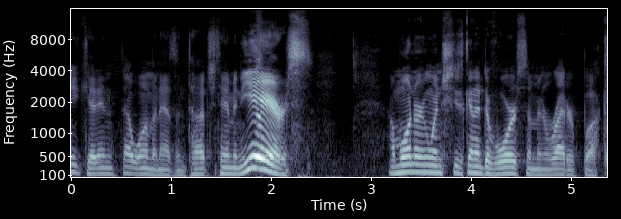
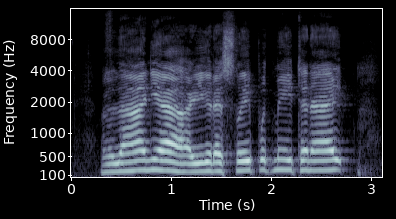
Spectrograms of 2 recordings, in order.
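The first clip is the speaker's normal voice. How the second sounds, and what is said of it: Imitates another person's voice. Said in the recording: “my Trump impression ... You just got to push the lips out ... just do his mannerisms”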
